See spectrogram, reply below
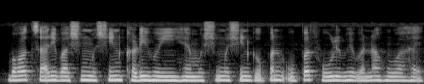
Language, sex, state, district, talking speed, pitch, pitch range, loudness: Hindi, female, Uttar Pradesh, Lalitpur, 240 wpm, 190 Hz, 185-195 Hz, -15 LUFS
